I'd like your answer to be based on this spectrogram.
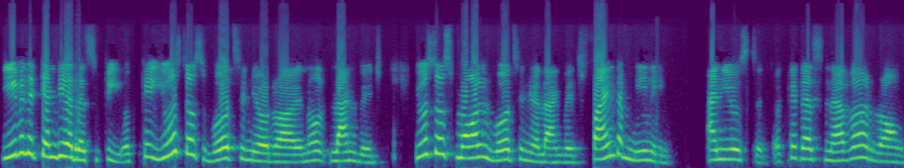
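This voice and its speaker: A woman speaks at a moderate pace, her pitch fairly high. Her voice swings very widely in pitch. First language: Tamil. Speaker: English teacher. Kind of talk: lecture. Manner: frequent fillers (okay, you know, uh).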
